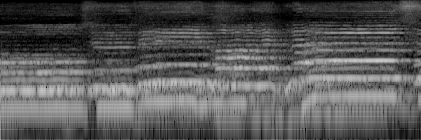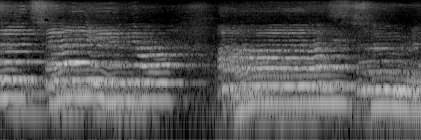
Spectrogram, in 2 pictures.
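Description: A church congregation singing a hymn together, unaccompanied, in long held notes, with a short breath pause about six seconds in.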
